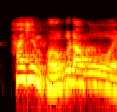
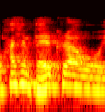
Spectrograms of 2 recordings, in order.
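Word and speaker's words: Heisenberg: 그 여담이지만은 하이젠베르크도 하이젠버그라고 얘기하는 사람도 있고 하이젠베르크라고 읽는 사람도 있죠. 이제 미국식이냐 또는 독일식이냐라는 그 발음 차이에서 기난 차이입니다. 둘 다 맞는 말이에요.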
